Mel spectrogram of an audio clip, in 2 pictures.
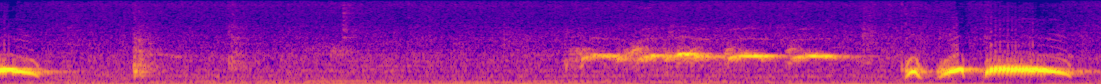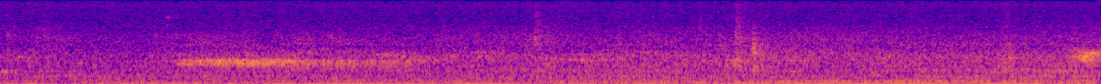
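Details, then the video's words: Mottled 'blorok' spotted dove, a strong caller for luring birds: a brief coo at the start, a wavering whistled series from another bird, then a loud three-part coo phrase midway, followed by quiet background. "Terukur blorok gacor suara besar cocok untuk pancingan bunyi"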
